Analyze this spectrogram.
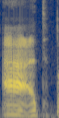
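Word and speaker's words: Odd: You've got Ud Peter Magnusson. I apologise. I know it's Ad, but I find that difficult to pronounce and it sounds awful.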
